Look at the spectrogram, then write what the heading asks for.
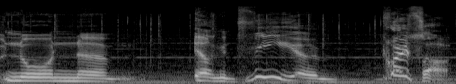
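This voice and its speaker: An actor playing an excitable monastery figure who speaks in a dramatic, awestruck way with a gravelly voice. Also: male voice, on the high side, extremely slow, full character voice. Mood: awed. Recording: game audio with faint music.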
